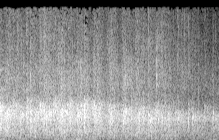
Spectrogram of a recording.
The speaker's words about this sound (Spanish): Un fuerte aplauso para Elisa.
